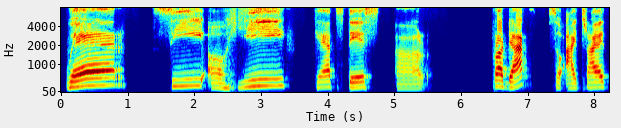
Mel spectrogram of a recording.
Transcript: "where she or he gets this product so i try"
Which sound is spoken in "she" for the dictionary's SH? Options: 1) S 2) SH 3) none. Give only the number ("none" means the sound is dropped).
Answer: 1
